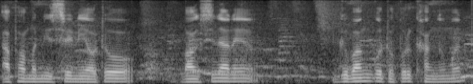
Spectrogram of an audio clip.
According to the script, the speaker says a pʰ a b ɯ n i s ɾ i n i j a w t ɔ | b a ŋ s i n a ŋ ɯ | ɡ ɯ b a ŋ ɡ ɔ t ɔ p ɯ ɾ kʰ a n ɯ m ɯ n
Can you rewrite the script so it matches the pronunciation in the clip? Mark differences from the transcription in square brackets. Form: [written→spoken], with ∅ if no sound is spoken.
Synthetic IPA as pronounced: a pʰ a [b→m] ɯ n i s ɾ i n i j a w t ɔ | b a ŋ s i n a [ŋ→n] ɯ | ɡ ɯ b a ŋ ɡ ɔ t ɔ p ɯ ɾ kʰ a [n→ŋ] ɯ m ɯ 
